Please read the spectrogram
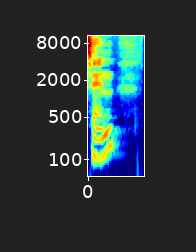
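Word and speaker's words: Chi (千): Und dieses Zeichen ist eigentlich ein Chi, ja, Chi wird es ausgesprochen, aber man kann es auch als Kanji lesen und dann heißt es Sen, das heißt 1000.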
